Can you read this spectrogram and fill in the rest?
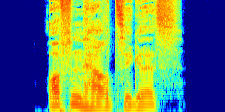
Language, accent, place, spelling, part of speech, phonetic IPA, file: German, Germany, Berlin, offenherziges, adjective, [ˈɔfn̩ˌhɛʁt͡sɪɡəs], De-offenherziges.ogg
- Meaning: strong/mixed nominative/accusative neuter singular of offenherzig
